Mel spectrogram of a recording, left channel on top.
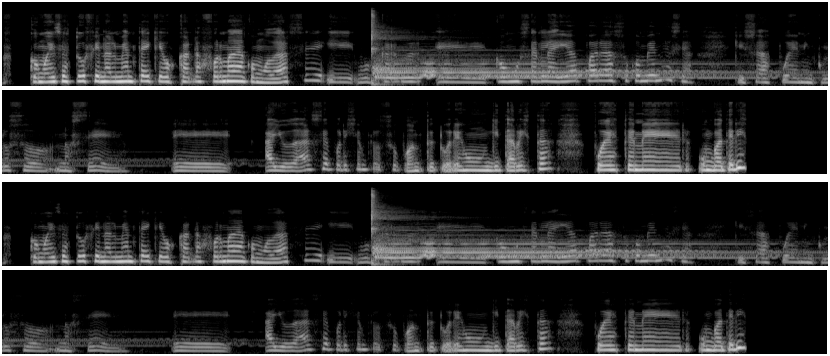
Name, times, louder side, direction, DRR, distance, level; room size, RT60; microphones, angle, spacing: voice 1, 0.0-9.5 10.0-10.6 10.9-15.7, left 3 dB, 65° left, 0.6 m, -23 dB
sound 1, 3.7-9.6 10.7-10.8, right 1 dB, 10° right, 1.0 m, -31 dB
head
